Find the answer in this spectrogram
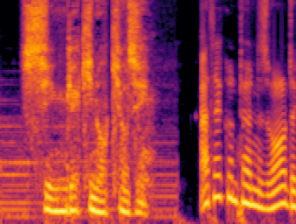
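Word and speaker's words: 進撃の巨人: attack on titan or pronounced in japanese as shin gekino kyoji atakantan is one of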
